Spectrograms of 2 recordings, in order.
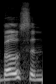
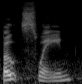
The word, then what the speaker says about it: boatswain: If you pronounced bosun the way it's spelled, where it sounds like boatswain, you'd never get anything done.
